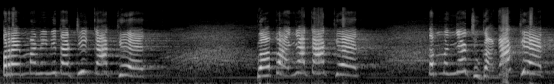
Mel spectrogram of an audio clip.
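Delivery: rising excited surprise; building surprise. Shown as a demonstration. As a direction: climb the shock step by step. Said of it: "saya bilang kaget".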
